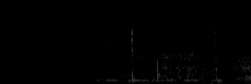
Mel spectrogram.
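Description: A man reads out quietly into a microphone.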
